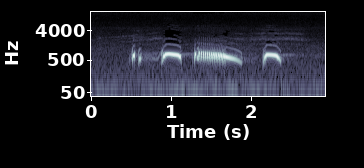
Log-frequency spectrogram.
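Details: Spotted dove giving a long coo used to stir other doves into calling: two quick low notes, then a rising-falling hoot, a long buzzy note sliding down, and a final clear hooted note, all mid-pitched.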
